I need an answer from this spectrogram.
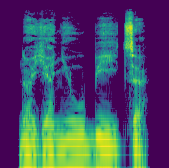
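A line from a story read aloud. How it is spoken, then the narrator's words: Mumbled. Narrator (Russian): промямлил Пьер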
